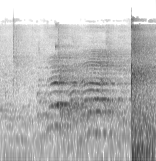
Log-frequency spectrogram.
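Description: Players call out to each other in a large echoing gym.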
